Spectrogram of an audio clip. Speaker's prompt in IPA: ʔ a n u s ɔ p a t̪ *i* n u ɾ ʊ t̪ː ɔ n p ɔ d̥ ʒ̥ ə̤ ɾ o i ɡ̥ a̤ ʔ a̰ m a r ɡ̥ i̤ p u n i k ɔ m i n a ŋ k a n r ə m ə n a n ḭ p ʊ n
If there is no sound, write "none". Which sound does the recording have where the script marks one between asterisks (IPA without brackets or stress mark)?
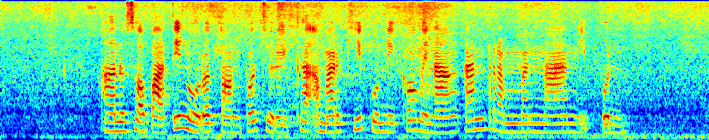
i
